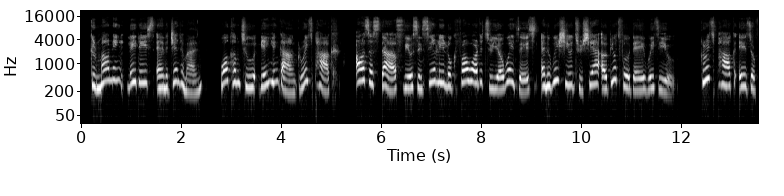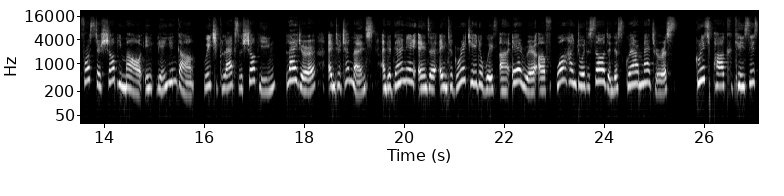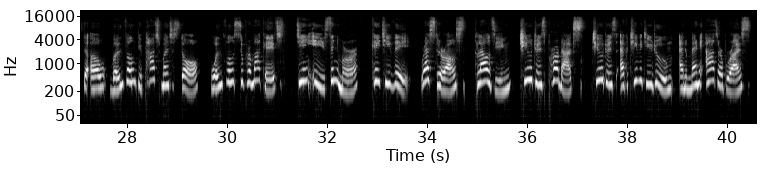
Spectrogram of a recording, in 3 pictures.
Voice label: 英女 广播提示语音 顾客您好

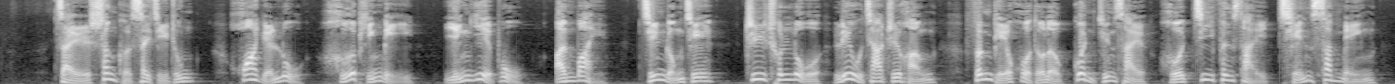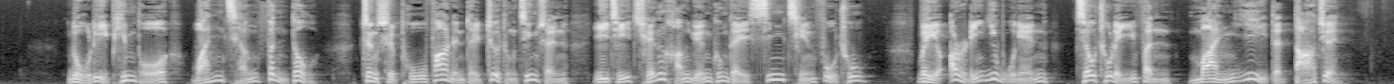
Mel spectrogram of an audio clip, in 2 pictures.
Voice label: 男 解说词, 配音; 第三季赛事结果解说词

